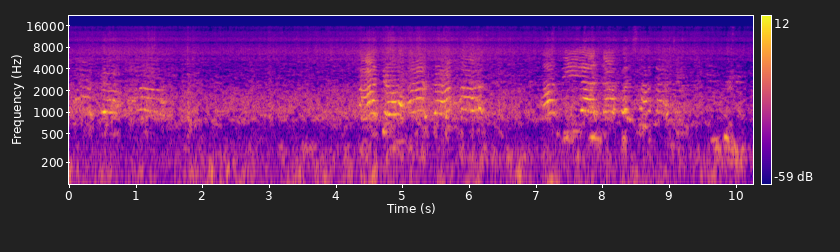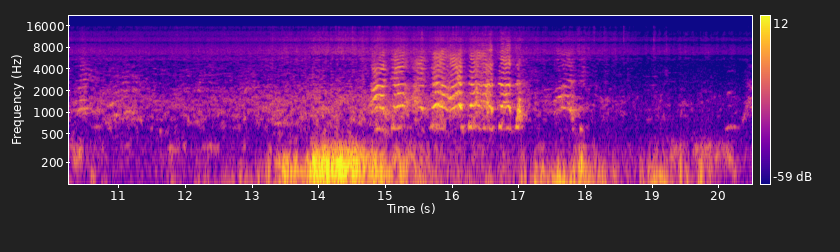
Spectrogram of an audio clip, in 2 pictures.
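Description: Distant children's voices calling out in three short spells over a steady outdoor hiss, with a low rumble swelling about two-thirds of the way through.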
